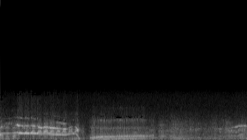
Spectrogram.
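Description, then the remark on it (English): A horse snores loudly while asleep, with a long rumbling, wheezy breath followed by a second drawn-out snore that fades into quieter rasping. “Doggone, he's asleep again.”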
